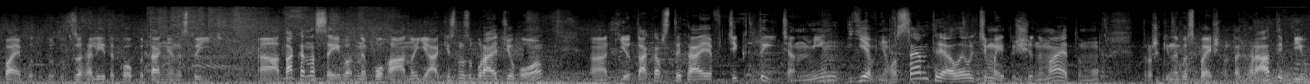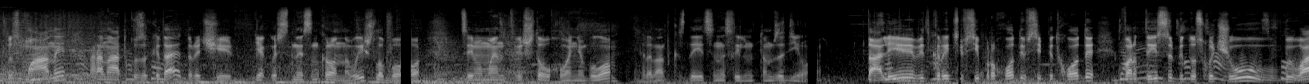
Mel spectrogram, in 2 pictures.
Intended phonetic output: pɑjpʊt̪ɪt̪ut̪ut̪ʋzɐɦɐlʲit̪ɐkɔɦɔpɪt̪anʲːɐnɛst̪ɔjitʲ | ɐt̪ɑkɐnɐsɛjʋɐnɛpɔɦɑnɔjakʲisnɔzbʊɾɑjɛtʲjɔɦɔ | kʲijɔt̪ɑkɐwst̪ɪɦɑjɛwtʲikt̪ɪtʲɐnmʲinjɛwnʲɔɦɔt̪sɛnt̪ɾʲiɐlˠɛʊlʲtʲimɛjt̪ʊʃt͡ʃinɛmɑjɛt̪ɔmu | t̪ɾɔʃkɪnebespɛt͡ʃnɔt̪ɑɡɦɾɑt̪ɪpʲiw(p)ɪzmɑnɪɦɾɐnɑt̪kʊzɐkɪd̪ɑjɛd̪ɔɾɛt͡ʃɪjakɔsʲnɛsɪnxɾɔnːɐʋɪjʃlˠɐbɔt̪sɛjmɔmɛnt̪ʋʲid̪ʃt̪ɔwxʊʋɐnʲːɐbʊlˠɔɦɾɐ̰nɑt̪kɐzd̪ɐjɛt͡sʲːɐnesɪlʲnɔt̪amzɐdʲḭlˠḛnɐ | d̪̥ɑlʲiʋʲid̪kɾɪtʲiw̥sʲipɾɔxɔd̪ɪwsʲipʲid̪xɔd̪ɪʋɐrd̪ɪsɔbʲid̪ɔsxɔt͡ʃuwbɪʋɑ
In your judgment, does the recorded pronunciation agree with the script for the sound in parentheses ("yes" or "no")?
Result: no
